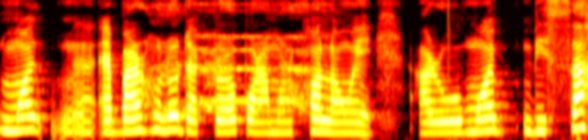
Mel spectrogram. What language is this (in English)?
Assamese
